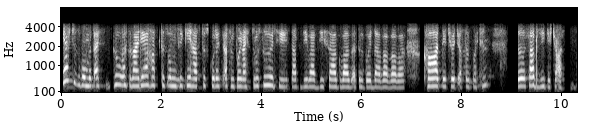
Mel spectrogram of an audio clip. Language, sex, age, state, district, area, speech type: Kashmiri, female, 18-30, Jammu and Kashmir, Kupwara, rural, conversation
